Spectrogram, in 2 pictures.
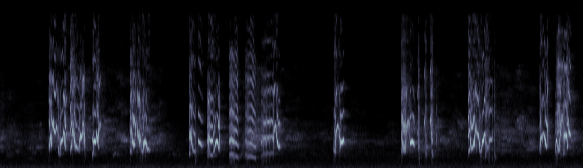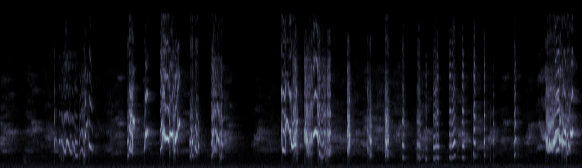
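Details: Green personata and green pied personata lovebirds, close companions in a simple aviary, keep up long chirping: dense runs of harsh, piercing chirps in repeated bursts with short gaps, fairly steady and lively.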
